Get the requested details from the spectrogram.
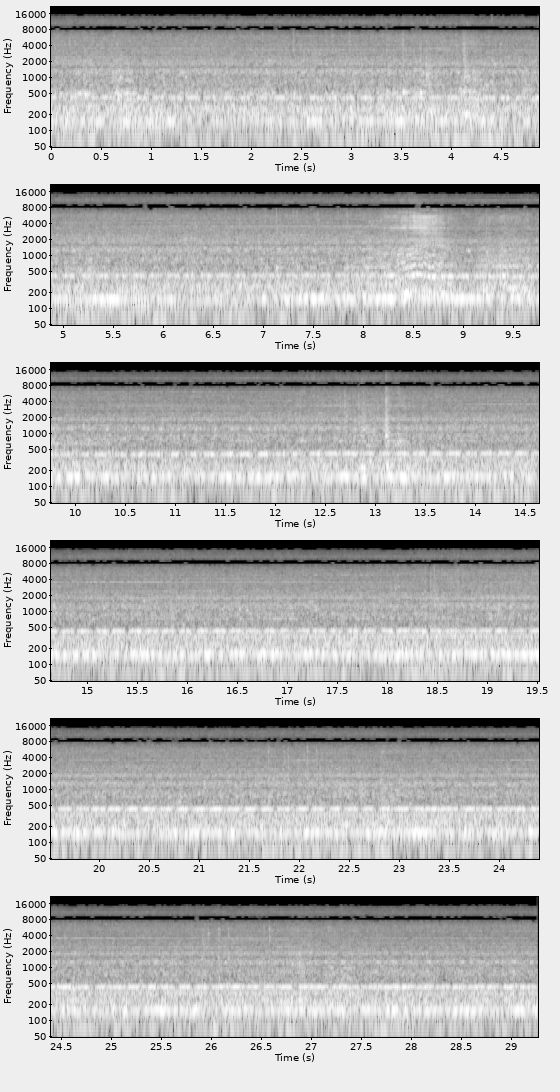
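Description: Water churns and gurgles steadily as a drain-cleaning cable spins in a pipe.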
